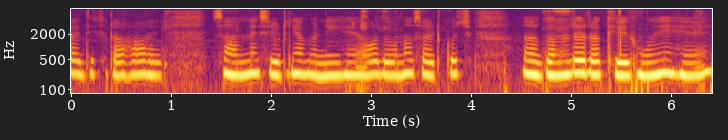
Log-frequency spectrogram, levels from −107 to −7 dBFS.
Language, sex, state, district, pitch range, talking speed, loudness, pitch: Hindi, female, Chhattisgarh, Sukma, 225-240 Hz, 150 wpm, -15 LUFS, 230 Hz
